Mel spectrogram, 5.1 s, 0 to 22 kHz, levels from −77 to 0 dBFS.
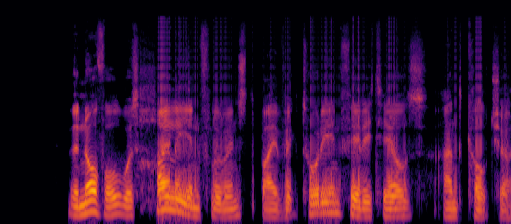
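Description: From 1.47 s to the end, a block size mismatch (padded) sets in: each short block is zero-filled to a longer size, giving a 92 Hz buzz and speech slowed to 0.919 speed with its timbre unchanged. The waveform shows regular gaps, the spectrogram thin vertical stripes.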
